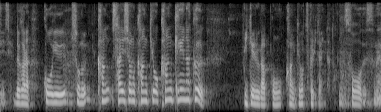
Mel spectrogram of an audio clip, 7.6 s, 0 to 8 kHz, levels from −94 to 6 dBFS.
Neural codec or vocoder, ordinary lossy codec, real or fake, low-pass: vocoder, 22.05 kHz, 80 mel bands, HiFi-GAN; none; fake; 7.2 kHz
